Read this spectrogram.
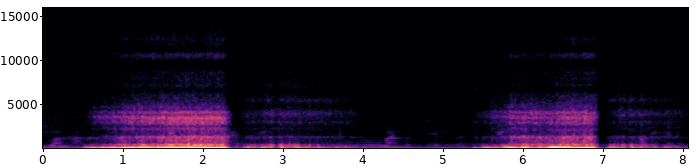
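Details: Female Newfoundland dog fallen sound asleep while being groomed and brushed, loud snoring: two long, deep, rumbling snores on inhalation with quieter breathing between.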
